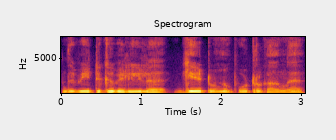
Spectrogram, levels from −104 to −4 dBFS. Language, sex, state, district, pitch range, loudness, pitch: Tamil, male, Tamil Nadu, Nilgiris, 120-125 Hz, -16 LUFS, 120 Hz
